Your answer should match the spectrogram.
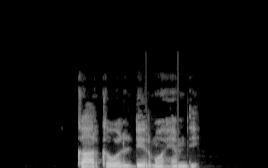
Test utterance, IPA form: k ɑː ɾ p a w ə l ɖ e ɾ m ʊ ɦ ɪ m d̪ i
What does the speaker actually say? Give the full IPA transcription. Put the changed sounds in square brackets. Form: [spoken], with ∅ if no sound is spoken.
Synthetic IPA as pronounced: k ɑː ɾ [k] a w ə l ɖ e ɾ m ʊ ɦ ɪ m d̪ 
